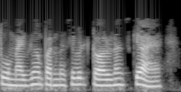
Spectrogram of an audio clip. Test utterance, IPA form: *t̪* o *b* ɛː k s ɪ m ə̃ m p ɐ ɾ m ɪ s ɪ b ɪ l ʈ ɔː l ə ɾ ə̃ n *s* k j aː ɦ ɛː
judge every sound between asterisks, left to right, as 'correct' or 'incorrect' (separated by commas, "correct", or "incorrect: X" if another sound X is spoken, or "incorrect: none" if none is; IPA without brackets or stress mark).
correct, incorrect: m, correct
